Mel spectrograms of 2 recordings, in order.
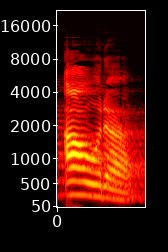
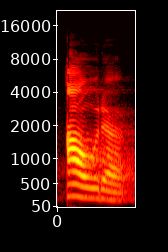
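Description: First: The words merge, ending in a weak schwa. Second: The words merge, ending in a weak schwa.

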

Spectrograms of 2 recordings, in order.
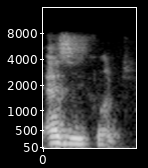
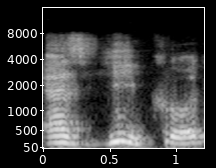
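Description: First: The 'h' in 'he' is dropped. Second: The 'h' in 'he' is clearly pronounced. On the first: The speaker calls it right. "you say as he could" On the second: The speaker calls it wrong. "instead of saying as he could"

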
